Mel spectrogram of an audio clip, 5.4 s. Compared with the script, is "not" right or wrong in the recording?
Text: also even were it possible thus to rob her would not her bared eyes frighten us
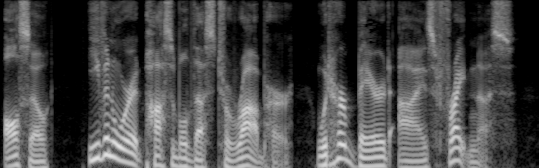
wrong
